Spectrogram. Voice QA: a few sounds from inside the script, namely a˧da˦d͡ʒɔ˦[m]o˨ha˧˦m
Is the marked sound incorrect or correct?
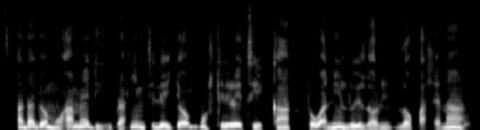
correct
